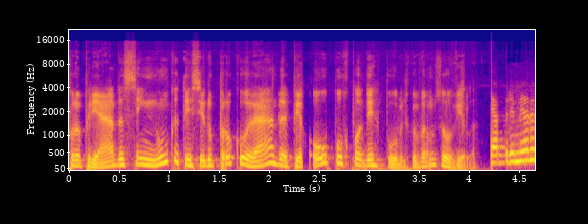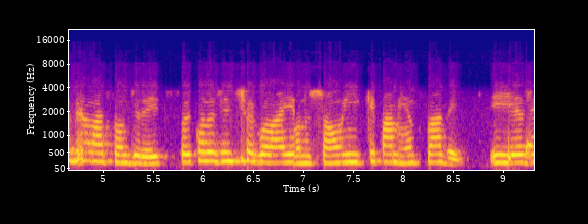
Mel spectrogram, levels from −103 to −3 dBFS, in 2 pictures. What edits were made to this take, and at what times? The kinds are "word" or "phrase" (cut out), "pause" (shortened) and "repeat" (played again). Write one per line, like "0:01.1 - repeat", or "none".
0:02.3 - word
0:02.8 - phrase
0:06.9 - phrase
